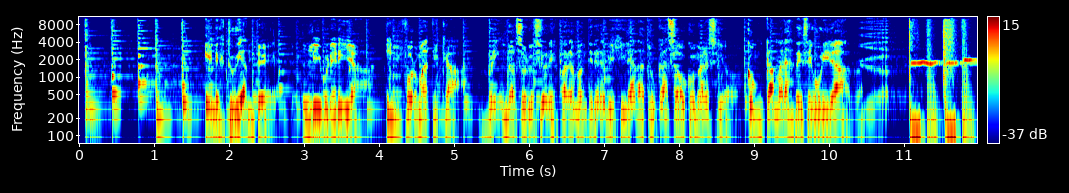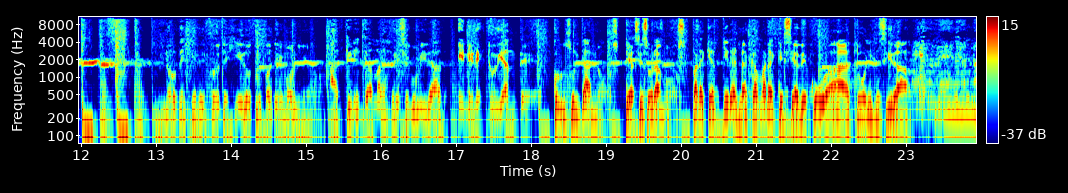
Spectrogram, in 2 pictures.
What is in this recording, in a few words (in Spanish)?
publicidad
